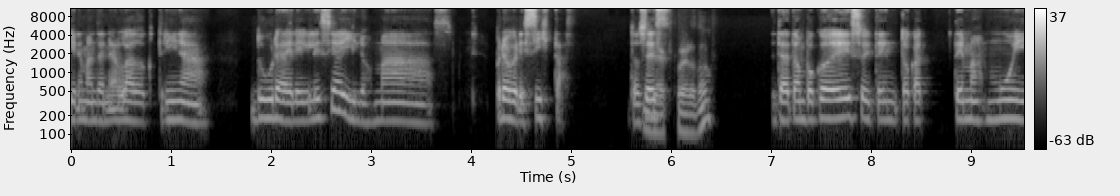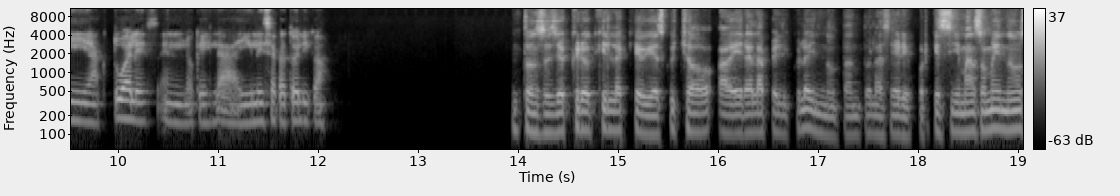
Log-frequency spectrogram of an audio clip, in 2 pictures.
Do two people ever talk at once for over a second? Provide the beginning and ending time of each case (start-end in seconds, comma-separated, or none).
none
